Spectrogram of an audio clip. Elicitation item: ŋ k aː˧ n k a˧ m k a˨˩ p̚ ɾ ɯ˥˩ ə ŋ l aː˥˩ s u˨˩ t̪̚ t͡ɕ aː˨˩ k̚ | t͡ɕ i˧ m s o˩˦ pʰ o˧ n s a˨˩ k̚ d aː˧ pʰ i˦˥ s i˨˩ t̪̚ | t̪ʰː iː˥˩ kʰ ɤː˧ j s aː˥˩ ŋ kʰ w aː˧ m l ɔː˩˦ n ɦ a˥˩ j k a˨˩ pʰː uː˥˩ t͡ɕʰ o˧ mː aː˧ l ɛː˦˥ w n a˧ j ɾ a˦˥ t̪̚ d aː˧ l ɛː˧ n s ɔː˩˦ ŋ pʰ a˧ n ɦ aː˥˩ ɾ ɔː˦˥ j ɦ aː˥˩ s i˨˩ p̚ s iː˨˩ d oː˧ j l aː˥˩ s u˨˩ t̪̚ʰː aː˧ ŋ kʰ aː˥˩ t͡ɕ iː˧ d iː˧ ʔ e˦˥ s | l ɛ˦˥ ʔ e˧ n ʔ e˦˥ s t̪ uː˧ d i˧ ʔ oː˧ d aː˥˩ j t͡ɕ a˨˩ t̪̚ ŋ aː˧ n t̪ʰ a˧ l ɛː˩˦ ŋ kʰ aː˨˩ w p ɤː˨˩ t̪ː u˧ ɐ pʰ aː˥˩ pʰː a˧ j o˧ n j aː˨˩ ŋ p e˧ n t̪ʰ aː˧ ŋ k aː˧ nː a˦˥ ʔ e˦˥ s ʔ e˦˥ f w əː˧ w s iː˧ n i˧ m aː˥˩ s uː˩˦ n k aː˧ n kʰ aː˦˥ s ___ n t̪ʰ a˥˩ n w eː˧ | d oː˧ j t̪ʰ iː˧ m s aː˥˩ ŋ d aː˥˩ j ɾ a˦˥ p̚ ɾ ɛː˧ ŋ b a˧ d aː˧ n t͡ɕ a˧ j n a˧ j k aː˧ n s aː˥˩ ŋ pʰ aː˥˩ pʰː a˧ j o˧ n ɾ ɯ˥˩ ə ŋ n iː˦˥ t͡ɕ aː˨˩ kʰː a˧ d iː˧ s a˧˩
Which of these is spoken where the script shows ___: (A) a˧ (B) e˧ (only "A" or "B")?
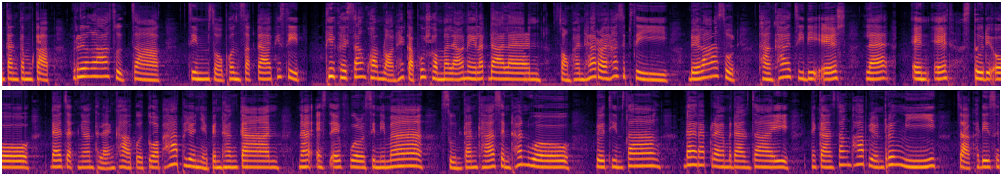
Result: B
